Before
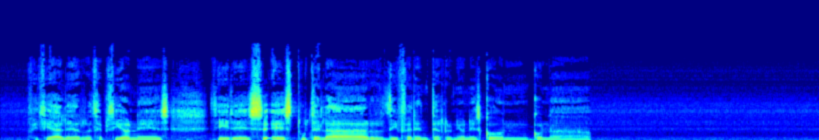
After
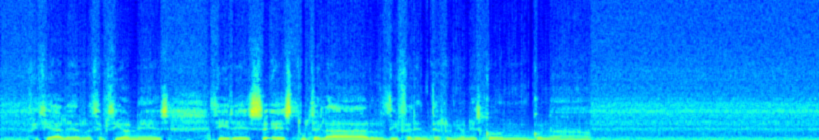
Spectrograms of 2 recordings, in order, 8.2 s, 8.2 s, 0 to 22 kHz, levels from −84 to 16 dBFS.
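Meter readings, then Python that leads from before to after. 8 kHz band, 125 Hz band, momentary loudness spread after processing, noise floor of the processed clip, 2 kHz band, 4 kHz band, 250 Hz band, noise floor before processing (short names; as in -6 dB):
+2.5 dB, +5.0 dB, 11 LU, -36 dBFS, +4.5 dB, +2.5 dB, +4.0 dB, -57 dBFS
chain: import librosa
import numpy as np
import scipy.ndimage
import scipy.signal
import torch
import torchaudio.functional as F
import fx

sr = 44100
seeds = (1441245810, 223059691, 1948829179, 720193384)

y = x + 0.5 * 10.0 ** (-30.5 / 20.0) * np.sign(x)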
